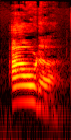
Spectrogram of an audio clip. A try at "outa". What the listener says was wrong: Don't say of, say outa.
